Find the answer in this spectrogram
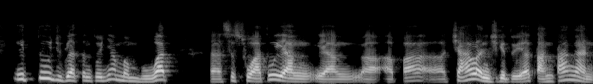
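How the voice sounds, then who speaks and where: This man's voice is fairly high and swings very widely in pitch. He talks at a moderate pace. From Indonesia (Jakarta), childhood partly in Japan and US. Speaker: motivational speaker, productivity consultant. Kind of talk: talk sharing life story. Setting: virtual online event. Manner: halting, many fillers (eee).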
